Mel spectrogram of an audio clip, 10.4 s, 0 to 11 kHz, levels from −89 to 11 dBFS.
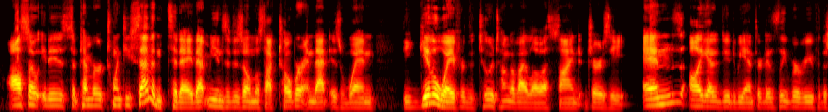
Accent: American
